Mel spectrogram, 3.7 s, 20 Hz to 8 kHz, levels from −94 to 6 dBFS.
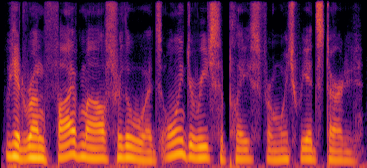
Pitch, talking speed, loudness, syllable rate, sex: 135 Hz, 295 wpm, -18 LUFS, 6.3 syllables/s, male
